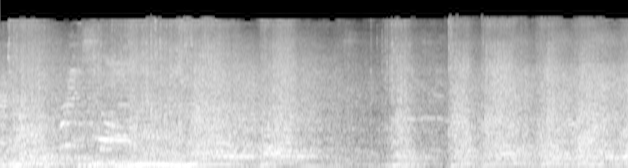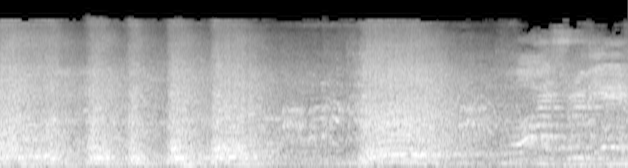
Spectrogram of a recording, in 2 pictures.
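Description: Six Australian and American monster trucks, four-ton machines, race side by side in a freestyle arena show, their engines roaring loudly and continuously with repeated revving surges and a commentator's voice underneath.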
